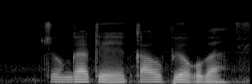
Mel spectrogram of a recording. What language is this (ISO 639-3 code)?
bho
